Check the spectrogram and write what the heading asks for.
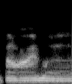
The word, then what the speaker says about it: Boeheim: Boeheim.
